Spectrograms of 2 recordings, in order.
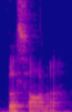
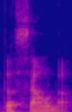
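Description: First: The word is said the usual English way. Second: The word is said the Finnish way.

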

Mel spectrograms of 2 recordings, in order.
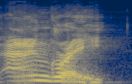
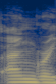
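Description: First: The word is said loudly, with exaggerated intensity. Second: The word is said flatly, with ordinary energy. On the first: Over-the-top anger. "It's like high energy emotions" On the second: Ordinary anger. "he's not just angry"

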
